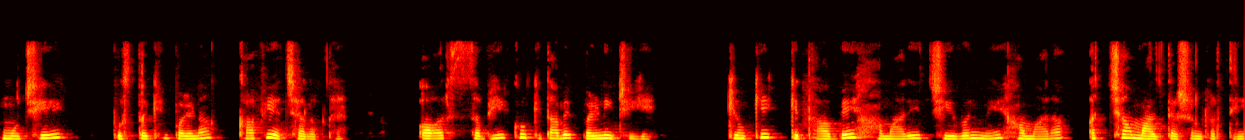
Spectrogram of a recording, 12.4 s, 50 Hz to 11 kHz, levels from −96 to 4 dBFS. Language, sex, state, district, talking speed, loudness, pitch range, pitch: Hindi, female, Uttarakhand, Uttarkashi, 110 wpm, -24 LUFS, 200-250 Hz, 220 Hz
